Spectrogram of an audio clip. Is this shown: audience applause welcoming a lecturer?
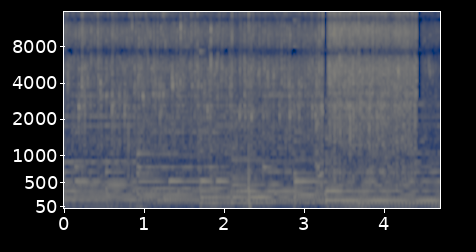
no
